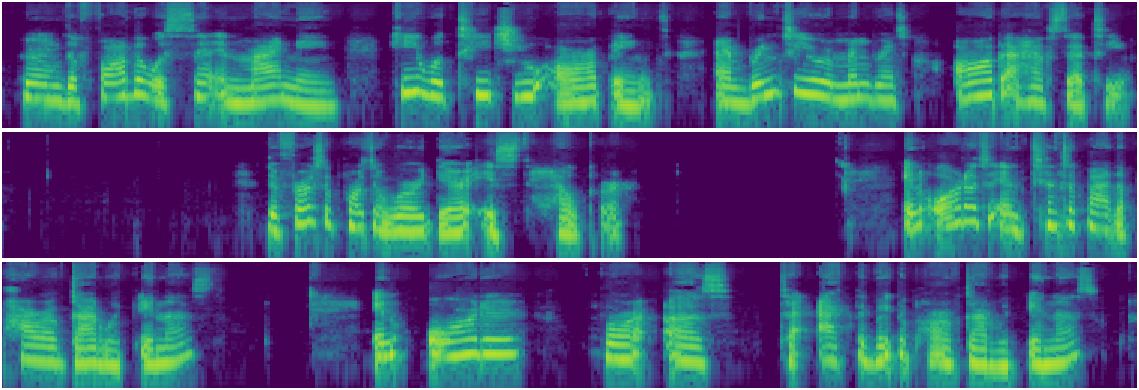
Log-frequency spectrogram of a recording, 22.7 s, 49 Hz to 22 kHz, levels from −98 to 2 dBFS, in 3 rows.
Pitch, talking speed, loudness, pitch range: 220 Hz, 145 wpm, -19 LUFS, 185-255 Hz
